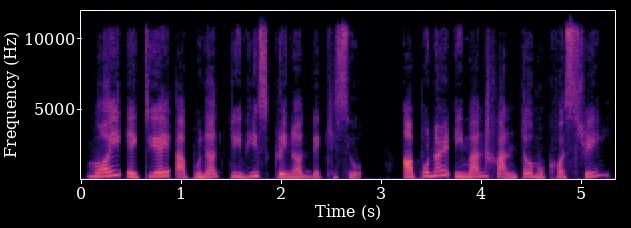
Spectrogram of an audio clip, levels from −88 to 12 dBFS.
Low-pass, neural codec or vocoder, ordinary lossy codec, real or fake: 10.8 kHz; codec, 24 kHz, 1.5 kbps, HILCodec; Opus, 64 kbps; fake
